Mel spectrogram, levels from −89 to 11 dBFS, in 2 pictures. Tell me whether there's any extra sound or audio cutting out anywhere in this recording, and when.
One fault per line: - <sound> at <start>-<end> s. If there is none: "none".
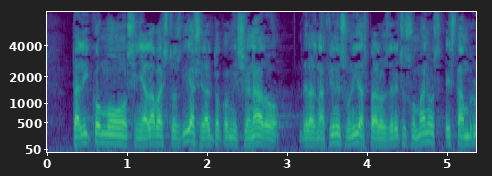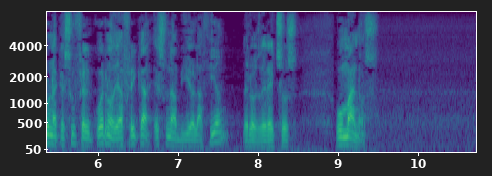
none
